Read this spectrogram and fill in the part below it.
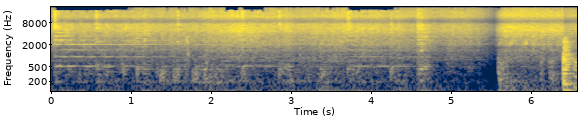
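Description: Raw papaya pieces frying in a pan, a steady close sizzle and hiss with faint stirring scrapes, one brief sharp clatter near the end.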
